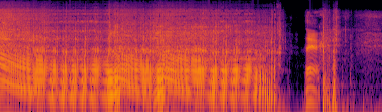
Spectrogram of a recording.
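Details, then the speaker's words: Vintage two-stroke chainsaw after richening the high-speed mixture slightly, cutting wood. A crisp scream sags briefly as the chain bites, then recovers cleanly; it cuts properly and runs happier, safely a little rich rather than lean. "seems right to me it was it was cutting okay the first time but then i rich ended up just a little more on the high end and it seemed to be a little happier there"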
